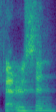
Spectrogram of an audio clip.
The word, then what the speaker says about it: Feddersohn: I have uh my next guest is Paige fedon am I pronouncing that last name correctly you got it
